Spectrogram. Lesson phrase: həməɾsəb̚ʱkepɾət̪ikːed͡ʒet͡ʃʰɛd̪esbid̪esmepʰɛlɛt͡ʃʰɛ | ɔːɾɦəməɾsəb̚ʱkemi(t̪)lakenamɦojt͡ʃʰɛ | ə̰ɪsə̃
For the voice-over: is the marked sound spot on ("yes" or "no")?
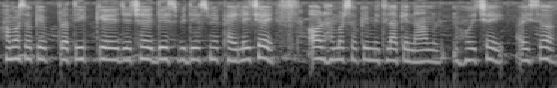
no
